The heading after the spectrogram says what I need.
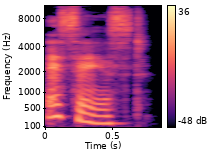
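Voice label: "essayist", British English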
